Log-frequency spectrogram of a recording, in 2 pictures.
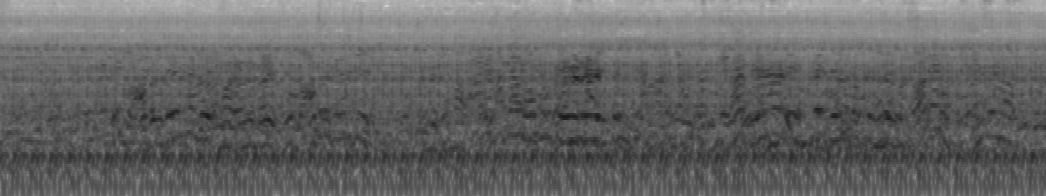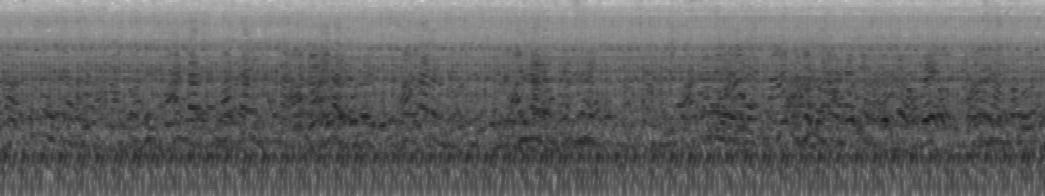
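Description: A crowd of men and women shout and argue loudly outdoors.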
